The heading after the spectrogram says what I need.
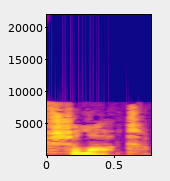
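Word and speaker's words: Shalott: reminded him of the lady of shalat only he pronounced it like the onion Walter told me very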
